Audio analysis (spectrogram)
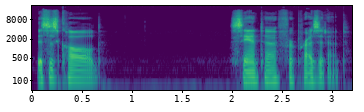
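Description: A man hosting a podcast, chatting in a relaxed, conversational way and reading ads with light hesitations. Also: sits low, unhurried, creaky, a little hiss or hum. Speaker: podcast host. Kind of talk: chatty intro and ad reads.

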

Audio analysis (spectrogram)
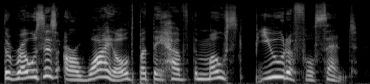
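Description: High, lilting fairytale maiden. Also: female voice, expressive, measured pace, fairly bright tone, no room sound, studio quality. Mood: cheerful. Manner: lilting, wide-eyed, breezy. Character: dreamy, sweet, innocent fairytale maiden. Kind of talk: fairytale audio drama acting.

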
